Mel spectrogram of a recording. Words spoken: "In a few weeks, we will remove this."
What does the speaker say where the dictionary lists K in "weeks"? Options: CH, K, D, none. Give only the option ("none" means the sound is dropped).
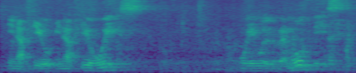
K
